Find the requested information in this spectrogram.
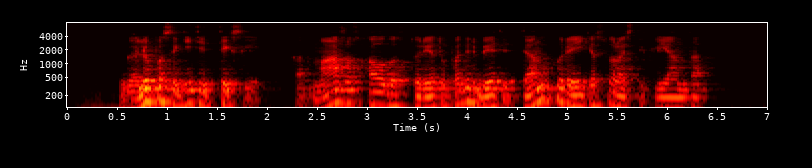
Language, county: Lithuanian, Panevėžys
